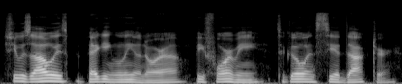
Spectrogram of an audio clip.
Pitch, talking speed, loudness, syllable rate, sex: 115 Hz, 195 wpm, -19 LUFS, 5.3 syllables/s, male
